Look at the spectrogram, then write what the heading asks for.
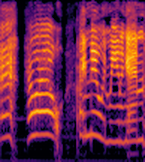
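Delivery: very high, throat-straining, strained little-man voice. Speaker voicing a little shopkeeper character on first meeting: strained character voice. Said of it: "that voice is gonna hurt my vocal cords".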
